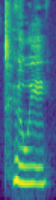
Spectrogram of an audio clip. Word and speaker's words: Tui: It's Tui. Tui rhymes with Huey, Dewey, and Louie.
